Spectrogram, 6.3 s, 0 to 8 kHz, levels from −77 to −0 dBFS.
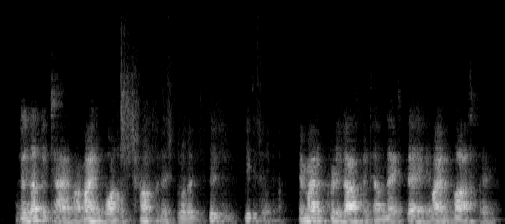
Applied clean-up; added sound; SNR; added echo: neural mask model DeepFilterNet 3.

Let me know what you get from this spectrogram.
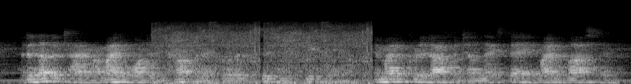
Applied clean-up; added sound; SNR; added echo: none; Boat, Water vehicle; 9 dB; reverberation time 0.5 s.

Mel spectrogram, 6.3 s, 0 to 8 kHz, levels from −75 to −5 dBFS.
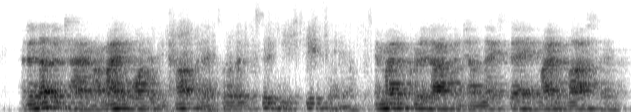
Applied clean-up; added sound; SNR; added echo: neural separator model SepFormer DNS4.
